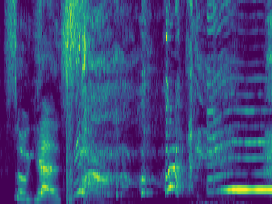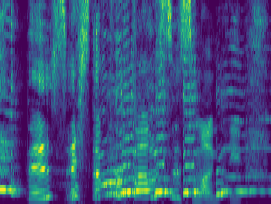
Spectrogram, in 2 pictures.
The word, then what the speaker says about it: proboscis: But I believe it is pronounced the proboscis monkey.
